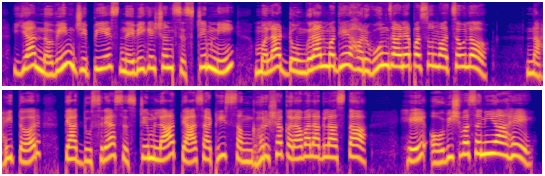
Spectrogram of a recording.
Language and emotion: Marathi, surprised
